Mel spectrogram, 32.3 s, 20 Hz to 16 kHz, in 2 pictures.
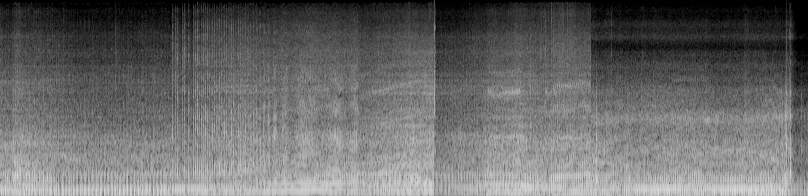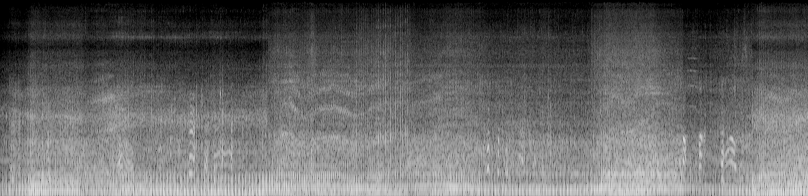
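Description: Off-road engines running at low revs: a Honda CRF230F dirt bike's single-cylinder four-stroke and a Yamaha Grizzly quad bike, the pitch rising and falling as they work along a trail. The sound changes abruptly about 9 and 16 seconds in.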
